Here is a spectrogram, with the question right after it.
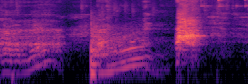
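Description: A fearful Maltese dog barks sharply at a stranger indoors, with two or three close, yappy barks. People talk over and between the barks.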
